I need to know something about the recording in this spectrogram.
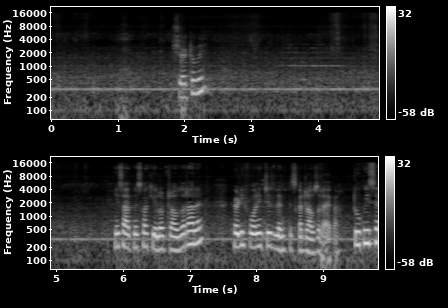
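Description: Cloth rustles softly as hands handle it.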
